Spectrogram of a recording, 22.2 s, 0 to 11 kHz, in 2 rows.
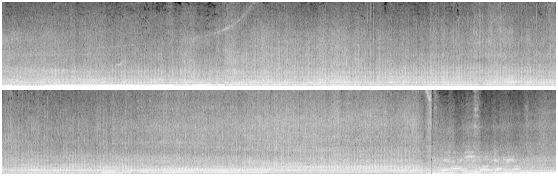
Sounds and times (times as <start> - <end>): Truck: 0.0 - 22.1.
